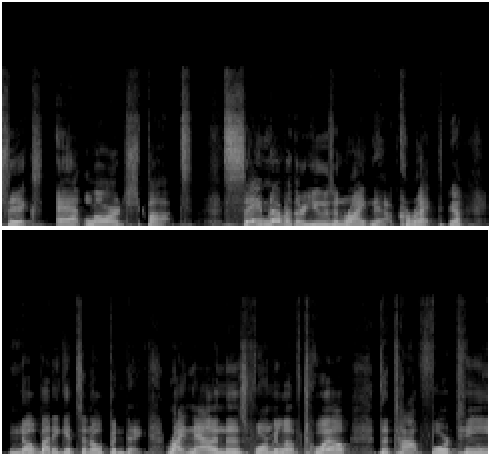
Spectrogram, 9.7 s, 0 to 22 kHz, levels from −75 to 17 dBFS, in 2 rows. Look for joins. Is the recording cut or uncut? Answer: uncut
